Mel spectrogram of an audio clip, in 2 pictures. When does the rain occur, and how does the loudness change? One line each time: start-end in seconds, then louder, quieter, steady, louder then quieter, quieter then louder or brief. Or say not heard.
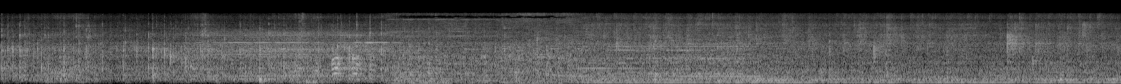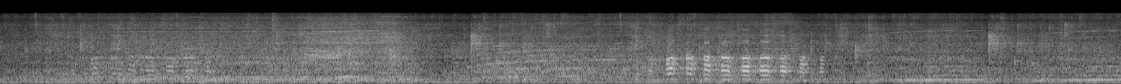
0.0-22.3 steady.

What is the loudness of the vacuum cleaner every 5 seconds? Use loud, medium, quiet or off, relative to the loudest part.
medium, medium, loud, loud, loud.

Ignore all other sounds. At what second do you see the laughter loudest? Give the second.
19 s.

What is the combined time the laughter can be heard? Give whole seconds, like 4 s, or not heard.
4 s.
